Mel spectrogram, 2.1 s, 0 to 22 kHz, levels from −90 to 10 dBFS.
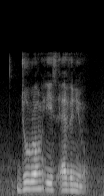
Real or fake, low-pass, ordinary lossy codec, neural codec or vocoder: fake; 7.2 kHz; Opus, 64 kbps; codec, 16 kHz, 2 kbps, FunCodec, trained on LibriTTS, 25 frames a second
